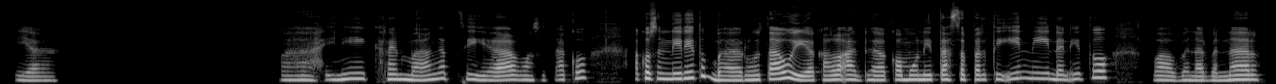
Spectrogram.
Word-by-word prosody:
Iya. 185 -2 -5 2.2
Wah, 205 -1 -2
ini 245 +5 0
keren 235 -1 +1
banget 225 +7 0
sih 220 -4 -1
ya 200 +2 +2
maksud 205 -1 -5
aku, 220 +6 -6 0.6
aku 285 - +1
sendiri 260 +2 +3
itu 385 +4 -1
baru 200 -2 +1
tahu 245 +6 +4
ya 195 -1 +3
kalau 205 +2 0
ada 215 -2 +1
komunitas 220 +1 +2
seperti 225 0 -2 0.2
ini 270 -3 -2
dan 220 -2 0
itu 250 +4 -6 0.6
wow 200 -2 -1
bener-bener, 195 +3 +1
215 Hz, 115 wpm, -24 LUFS, 200-235 Hz, 2.2 s, tahu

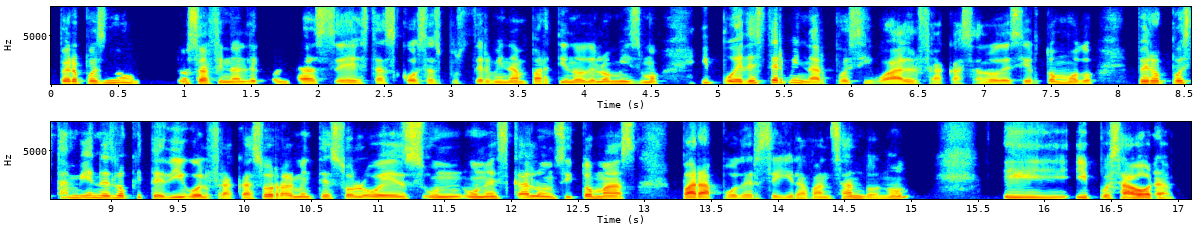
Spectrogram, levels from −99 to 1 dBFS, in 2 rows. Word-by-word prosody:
pero, 180 -1 +3
pues 190 0 0
no, 215 +1 -2 0.3
o 150 - -4
sea, 155 0 +4
a - - -13
final 150 +5 -2
de 195 - -3
cuentas 150 -4 -1
estas 115 +8 -3
cosas, 125 -1 -4
pues, 120 - -16
terminan 120 +4 -3
partiendo 155 -6 -2
de 145 - -2
lo 165 +3 -1
mismo 140 -9 -3 0.3
y - - -6
puedes 190 -1 +1
terminar, 230 -1 0
pues, 190 +1 -5
igual, 120 -12 0
fracasado 125 +7 -6
de 145 - -1
cierto 135 +6 -4
modo, 150 -5 -3 0.3
pero, 190 +2 +2
pues, 195 0 +1
también 205 +1 -2
es 195 - +2
lo 205 - +2
que 220 +4 -11
te - - 0
digo, 135 +6 +3
el 100 - +1
fracaso 110 +12 0
realmente 155 -1 -1
solo 150 +1 +1
es 155 0 +3
un 140 +4 0
un 145 0 +2
escaloncito 165 -3 +1
más 135 -5 +2 0.3
para 130 -4 +7
poder 120 -4 -4
seguir 115 -4 -2
avanzando, 110 - -1
¿no? - - -4 0.7
Y 110 -6 -1
y 120 - +1
pues - - -2
ahora - - +7
150 Hz, 180 wpm, -25 LUFS, 125-175 Hz, 0.7 s, para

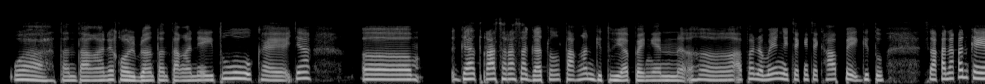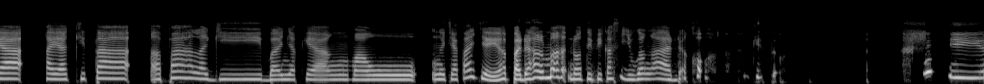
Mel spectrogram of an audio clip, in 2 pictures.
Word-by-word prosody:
Wah, 215 -3 +2 0.2
tantangannya 185 +1 -1
kalau 200 -2 +2
dibilang 185 +1 +1
tantangannya 190 0 -2
itu, 205 - -4 0.3
kayaknya, 215 +7 -2 0.4
mmm, 230 -2 +2 0.4
gat 250 0 +2
rasa-rasa 250 0 +1
gatel 210 +2 -1
tangan 225 +3 -1
gitu, 205 0 -3
ya. 195 0 +2
Pengen, 190 0 -1
ah 180 +3 -3
hah, 200 -2 -1
apa - - -9
namanya 225 +3 0
ngecek-ngecek 225 -2 -4
HP 240 +2 -3 0.2
gitu, 205 - -3 0.5
seakan-akan 260 +7 0
kayak 260 -2 +5 0.2
kayak 240 -1 +2
kita, 260 +2 -3 0.5
eee, - - -3
apa, 300 +5 -1 0.2
lagi 235 0 -1
banyak 220 +1 0
yang 215 0 -2 0.2
mau 220 0 +3 0.2
nge-chat 235 0 0 0.2
aja, 275 -6 +2
ya. 215 - +4
Padahal 245 +6 +6
mah 340 -1 +5
notifikasi 250 +3 -1
juga 235 +2 +2
nggak 255 0 0
ada - - -5
kok, - - -1 0.5
gitu. 335 - -8 1.8
Iya 300 -2 +4
225 Hz, 135 wpm, -23 LUFS, 205-250 Hz, 1.8 s, Padahal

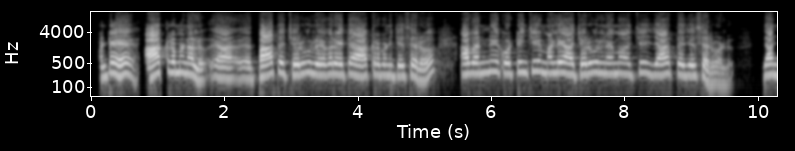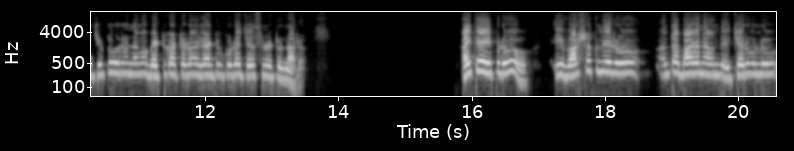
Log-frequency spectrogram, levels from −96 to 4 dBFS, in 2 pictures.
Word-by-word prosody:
అంటే, 210 +7 +1 0.6
ఆక్రమణలు 265 - +1 0.3
ఆహ్, 185 -1 0 0.4
పాత 225 +5 +7 0.2
చెరువులు 245 +2 0
ఎవరైతే 240 0 -1 0.2
ఆక్రమణ 230 +1 -4
చేశారో, 210 -6 -2 0.6
అవన్నీ 260 +3 0
కొట్టించి 270 +3 -3 0.2
మళ్ళీ 260 +1 +1
ఆ - - +5
చెరువులనేమోచ్చి 250 -1 -4 0.2
జాగ్రత్తగా 240 0 0
చేసారు 220 -11 -2
వాళ్ళు. 125 0 -15 0.5
దాని 230 -1 +3
చుట్టూరా‌నేమో 250 0 -4
గట్టు 215 +3 -1
కట్టడం, 235 0 -2
ఇలాంటివి 230 0 -2
కూడా 235 +1 -2
చేస్తున్నట్టు 215 -2 -5
ఉన్నారు. 170 - -4 2.5
అయితే 270 +4 +5 0.2
ఇప్పుడు, 255 0 +1 0.8
ఈ - - -1
వర్షపు 285 +7 +2
నీరు, 265 -2 +1 0.6
అంతా 245 +4 -1
బాగానే 250 +1 +3
ఉంది. 230 -3 -4 0.2
చెరువులు, 240 +1 -1
245 Hz, 95 wpm, -20 LUFS, 225-255 Hz, 2.5 s, పాత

